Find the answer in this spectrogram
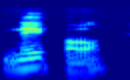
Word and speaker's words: Nepal: I' I've been calling it Nepal all these years but I'm told it's pronounced Nepal.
